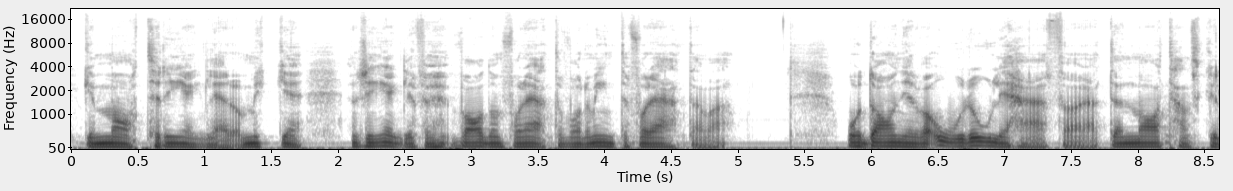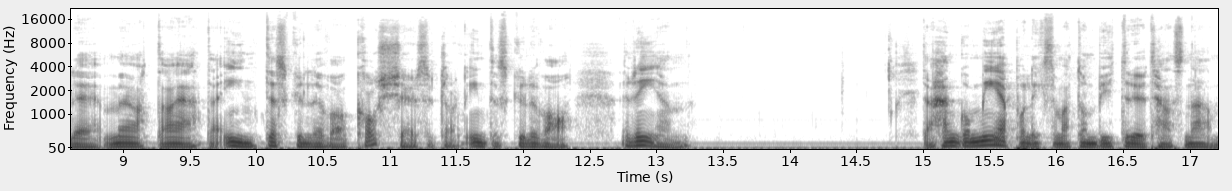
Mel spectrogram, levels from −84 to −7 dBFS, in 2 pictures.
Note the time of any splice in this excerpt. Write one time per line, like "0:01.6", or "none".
0:02.1
0:15.0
